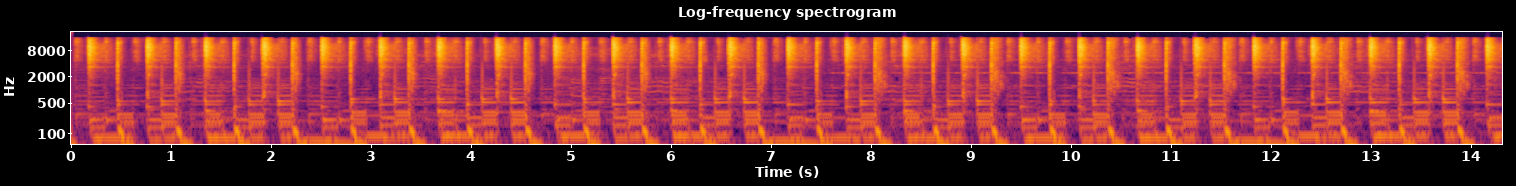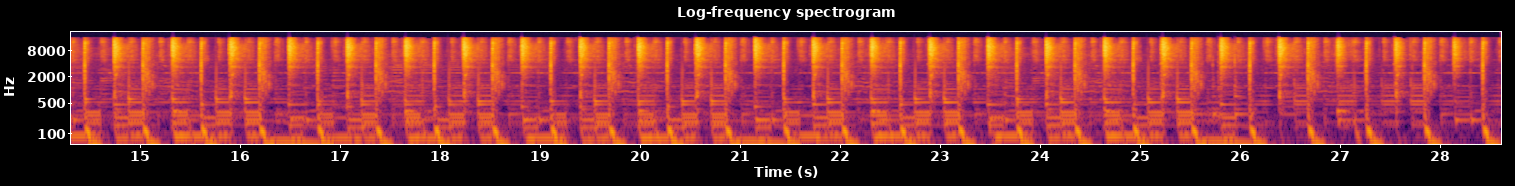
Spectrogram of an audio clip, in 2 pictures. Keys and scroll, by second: 17.0 super+i.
